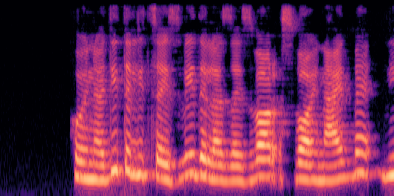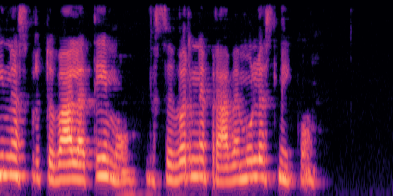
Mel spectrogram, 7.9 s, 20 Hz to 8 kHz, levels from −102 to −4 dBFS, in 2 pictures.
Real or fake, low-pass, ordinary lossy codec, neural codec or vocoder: real; 7.2 kHz; none; none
